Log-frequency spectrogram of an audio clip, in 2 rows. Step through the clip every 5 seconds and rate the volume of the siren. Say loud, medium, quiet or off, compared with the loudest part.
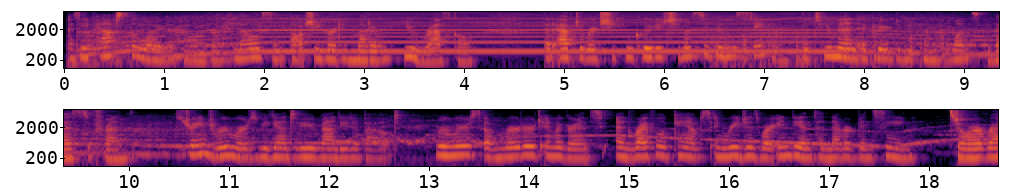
loud, loud, medium, medium.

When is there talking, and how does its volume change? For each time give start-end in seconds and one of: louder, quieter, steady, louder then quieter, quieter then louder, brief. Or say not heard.
0.0-18.6 steady.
